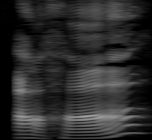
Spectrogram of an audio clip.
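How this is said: It is said with a slight rise. The listener wants to hear the rest. "By using this slight rise"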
